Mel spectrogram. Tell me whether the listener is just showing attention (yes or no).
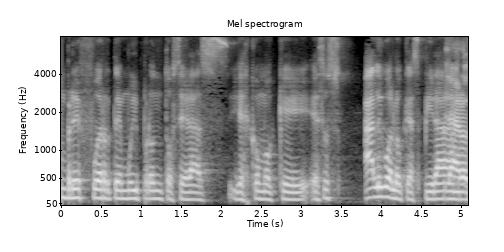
no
